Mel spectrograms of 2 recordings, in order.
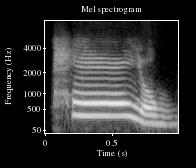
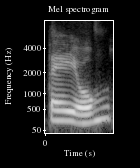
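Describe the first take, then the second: First: The first consonant has a strong puff of air. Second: The first consonant has no puff of air. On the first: The speaker calls it right. "harus pakai angin" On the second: The speaker calls it wrong. "bukan Taeyong"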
